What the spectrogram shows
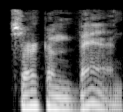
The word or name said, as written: circumventive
